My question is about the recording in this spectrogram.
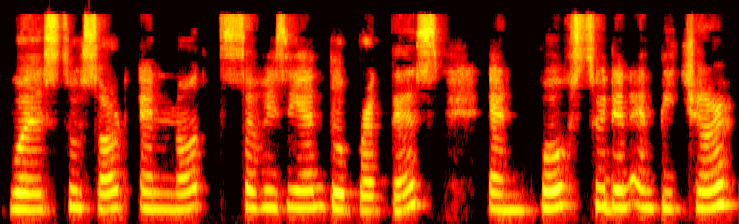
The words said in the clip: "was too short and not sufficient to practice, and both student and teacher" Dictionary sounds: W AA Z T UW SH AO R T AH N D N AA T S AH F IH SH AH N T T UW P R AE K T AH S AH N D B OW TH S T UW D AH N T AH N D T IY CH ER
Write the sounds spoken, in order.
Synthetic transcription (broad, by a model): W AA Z T UW S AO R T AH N N AA T S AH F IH S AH N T T UW P R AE K T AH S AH N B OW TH S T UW D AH N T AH N T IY CH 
